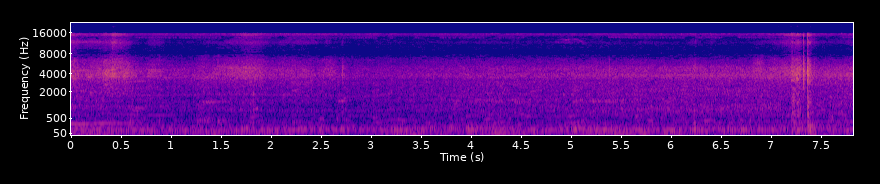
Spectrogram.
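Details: 08/2011 TK Holden Barina hatchback, 1.6 F16D3 petrol engine, 153,303 km, listed as automatic (speaker also says manual), being dismantled at a wreckers: low, steady, even idle hum with no knocks or misses, some handling noise. Healthy engine.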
